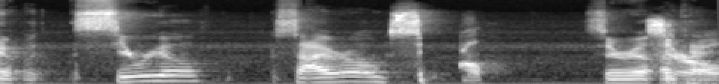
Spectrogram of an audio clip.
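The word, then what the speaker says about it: Syril: Cyril. Cyril. Cereal. Cyril. Okay. So like cereal. I Like wonder- cereal. Is that a okay? Yeah, Cyril.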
